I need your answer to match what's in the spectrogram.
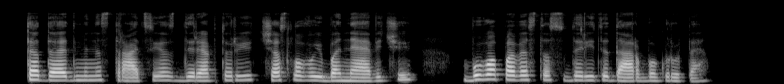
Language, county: Lithuanian, Kaunas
